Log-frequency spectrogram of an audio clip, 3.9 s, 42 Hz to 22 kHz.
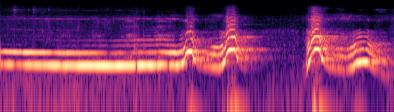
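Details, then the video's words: Dog howling loudly: a long steady tone held for nearly two seconds, then several sharp rising-and-falling yelping wails, with a brief quiet gap before a final wavering howl. "Som de Cachorro UIVANDO ALTO (5 Uivo de Cães )"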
